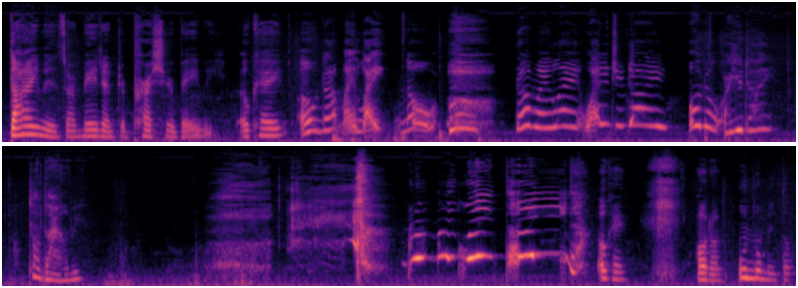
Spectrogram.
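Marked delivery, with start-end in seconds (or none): 3.0-8.8 much higher, hammed-up wailing over the light; over-the-top mock grief for a lamp. Real, not acted. Her selfie light dies mid-video. 10.0-13.8 much higher and louder drawn-out mock shriek; mock anguished shout. Real, not acted. Selfie light finally goes off.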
